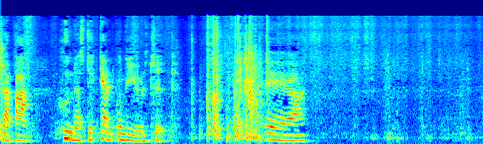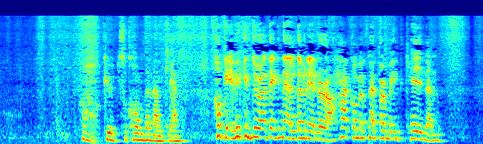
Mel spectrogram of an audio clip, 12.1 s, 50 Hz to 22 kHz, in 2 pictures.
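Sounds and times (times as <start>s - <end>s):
shredded paper rustling: 3.2s - 12.0s.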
